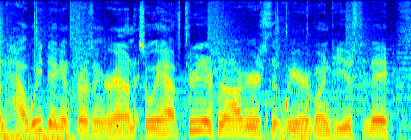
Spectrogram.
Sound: pop sound

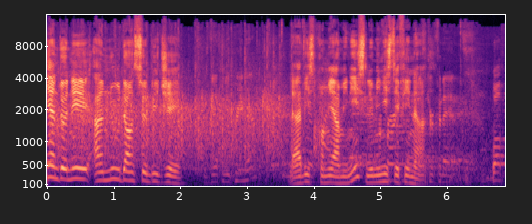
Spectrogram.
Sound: applause

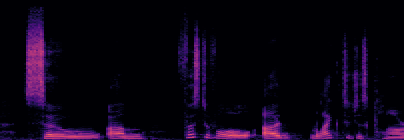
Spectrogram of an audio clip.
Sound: none

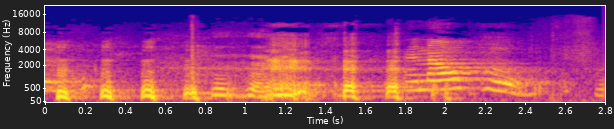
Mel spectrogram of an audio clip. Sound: laughs

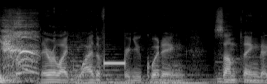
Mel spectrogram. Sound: beep

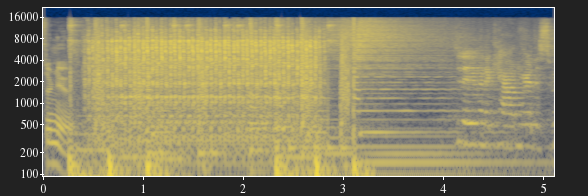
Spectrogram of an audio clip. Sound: machine rattling

